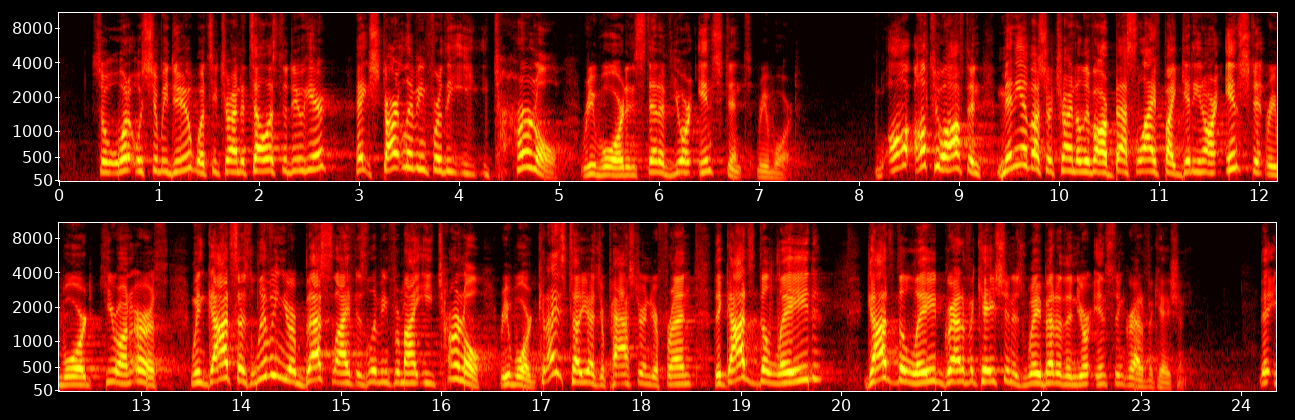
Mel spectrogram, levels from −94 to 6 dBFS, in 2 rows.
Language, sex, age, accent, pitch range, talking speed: English, male, 50-69, American, 160-225 Hz, 210 wpm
